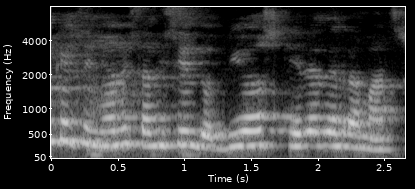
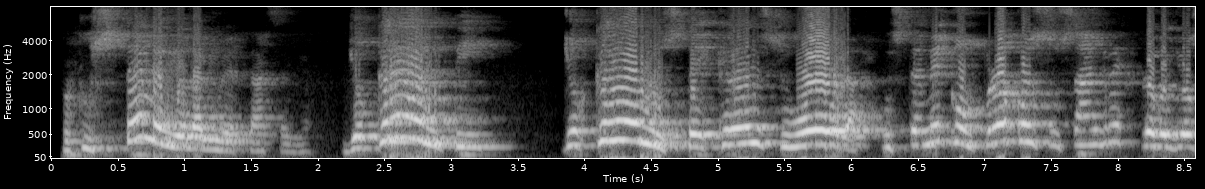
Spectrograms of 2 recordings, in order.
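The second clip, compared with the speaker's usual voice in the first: preaching at full force; 3 semitones higher, 5 dB louder than usual. Acted. Preaching crescendo. (predicación que crece, lenta y fuerte)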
